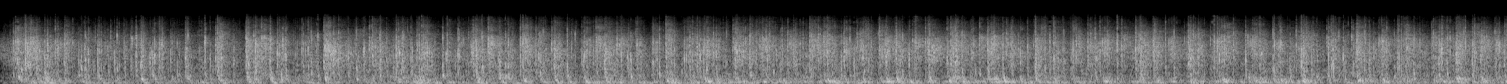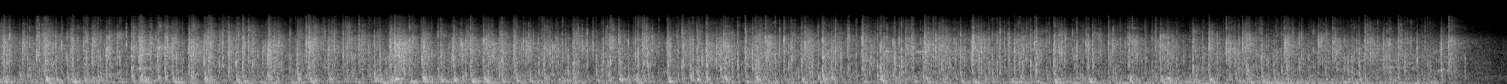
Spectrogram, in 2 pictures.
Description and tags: Tap Dancers FF001
Many tap dancers dancing on a stage, medium distance, sounds old, reverb. Int.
